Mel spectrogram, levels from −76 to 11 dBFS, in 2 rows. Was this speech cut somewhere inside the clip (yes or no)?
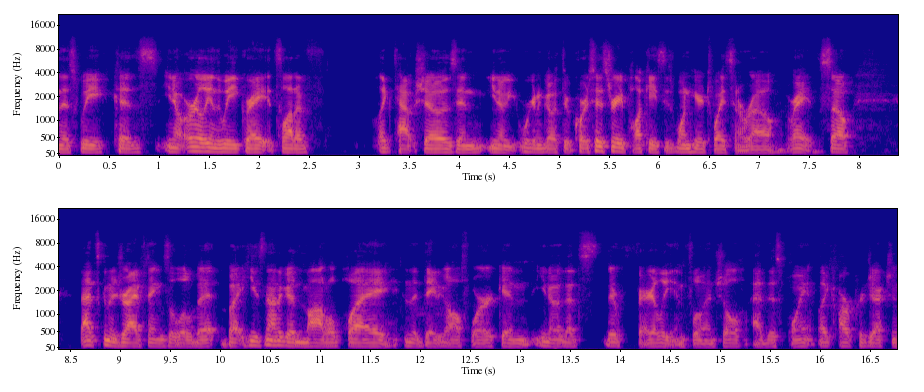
no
